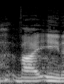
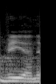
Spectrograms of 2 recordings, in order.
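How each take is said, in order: First: The word sounds different from the city's name. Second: The word sounds like the Austrian city's name. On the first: The speaker calls it right. "it is Vienna. It has nothing to do with the city in Austria" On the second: The speaker calls it wrong. "the correct pronunciation of said sausages is not Vienna"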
